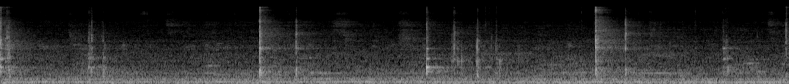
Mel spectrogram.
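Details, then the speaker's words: 2005 Toyota 4Runner (4th gen) after rear lateral arm and shock work: lug nuts torqued in star pattern, sharp single clicks every couple of seconds over quiet shop hum; torque wrench clicking at set torque. "Always, always, always, always torque down the lug nuts. Again, following the star pattern, go till you hear the click."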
